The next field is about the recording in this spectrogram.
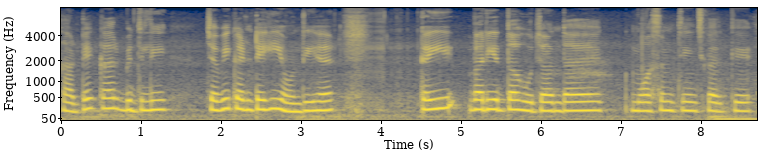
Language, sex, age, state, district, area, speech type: Punjabi, female, 18-30, Punjab, Jalandhar, urban, spontaneous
